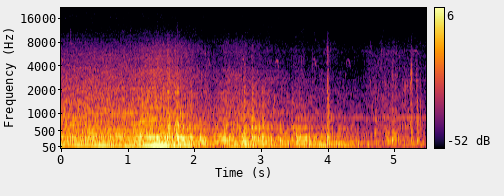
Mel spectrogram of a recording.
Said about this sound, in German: Hinter Roberto, an der Uferstraße, hielt ein Wagen mit quietschenden Reifen.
